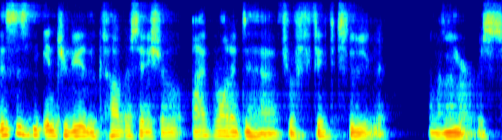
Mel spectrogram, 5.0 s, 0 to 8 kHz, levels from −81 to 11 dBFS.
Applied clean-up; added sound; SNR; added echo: neural mask model DeepFilterNet 3.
